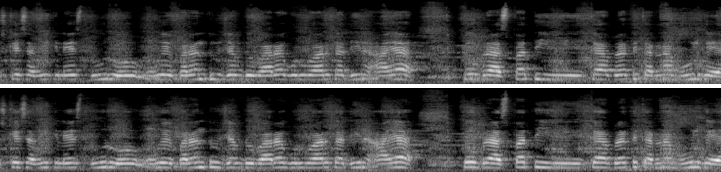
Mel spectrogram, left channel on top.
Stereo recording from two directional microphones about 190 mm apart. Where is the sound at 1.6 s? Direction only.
20° right (ahead or behind).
